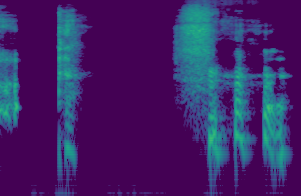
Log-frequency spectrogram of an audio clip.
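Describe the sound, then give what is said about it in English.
A person makes close, exaggerated hacking coughs: two short bursts, a pause, then a harsh, raspy heave followed by three quick gagging coughs, as if bringing something up. “I can cough them up on command.”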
